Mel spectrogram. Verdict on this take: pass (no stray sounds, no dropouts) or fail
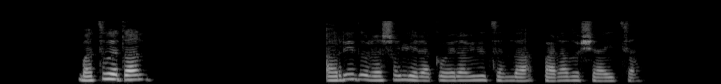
pass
